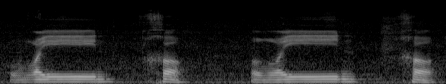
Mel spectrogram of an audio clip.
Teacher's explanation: তিন নাম্বার মাখরাজ কণ্ঠনালী শেষ হইতে উচ্চারিত হয় এটা একটু মোটা হবেন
